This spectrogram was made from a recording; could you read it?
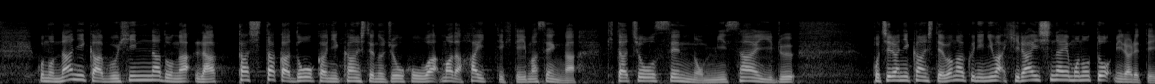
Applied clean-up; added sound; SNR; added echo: none; none; none; none.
